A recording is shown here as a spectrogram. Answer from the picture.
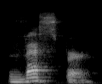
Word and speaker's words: VSEPR: epr theory and then typically it's pronounced vesper just so it's easier to say okay so vesper theory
